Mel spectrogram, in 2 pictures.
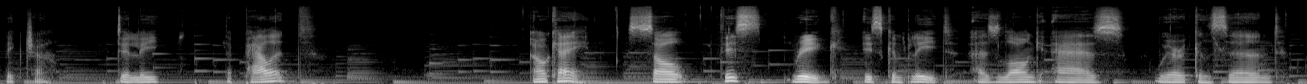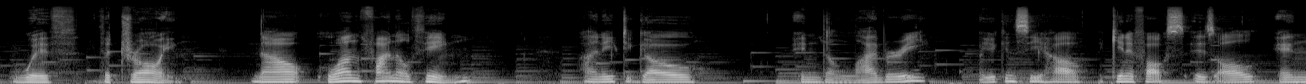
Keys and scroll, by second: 7.1 space, 18.9 ctrl+i.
